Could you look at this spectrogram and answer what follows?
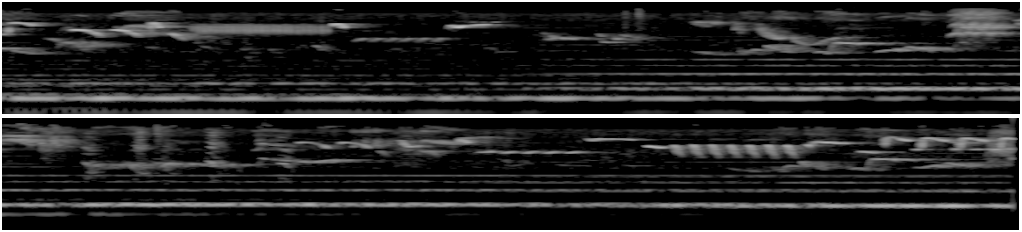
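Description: Birds chirp and trill in scattered bursts over a steady, faint tonal drone in a calm natural setting, the calls light and intermittent against a quiet background.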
